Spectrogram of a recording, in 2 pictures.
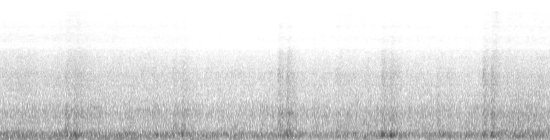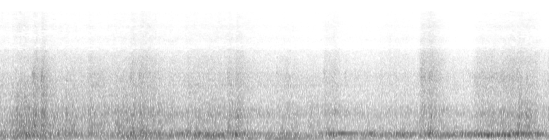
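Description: Passenger train running at speed, heard from inside the carriage: a steady rumble of wheels on the rails with short knocks at uneven intervals.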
